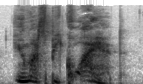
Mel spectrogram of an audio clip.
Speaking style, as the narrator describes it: whispered a teacher

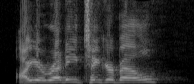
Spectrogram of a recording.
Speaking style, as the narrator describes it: He called out

